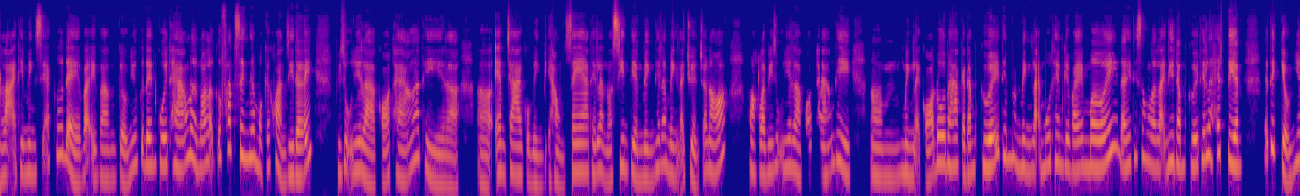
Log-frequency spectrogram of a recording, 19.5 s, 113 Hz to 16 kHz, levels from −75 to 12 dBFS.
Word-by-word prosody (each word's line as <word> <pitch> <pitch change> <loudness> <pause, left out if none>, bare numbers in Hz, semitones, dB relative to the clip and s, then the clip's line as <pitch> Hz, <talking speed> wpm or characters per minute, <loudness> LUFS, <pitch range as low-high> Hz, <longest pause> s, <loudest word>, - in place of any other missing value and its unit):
lại 195 +1 +3
thì 215 -1 -5
mình 205 0 -5
sẽ - - +2
cứ 330 0 -3
để 170 - +3
vậy 185 - 0
và, 185 -1 -2
kiểu 175 -3 -2
như, 245 +5 -5
cứ - - -5
đến 250 -1 +3
cuối 250 0 +1
tháng 235 +3 +2
là 310 -3 +1
nó 240 0 +1
lại - - -1
cứ - - -4
phát 375 -1 0
sinh 325 -4 +4
thêm 305 -3 0
một 225 - -2
cái 240 - -7
khoản 240 -8 0
gì 200 +2 -1
đấy. 200 - +3 0.4
Ví 210 - -7
dụ 235 - -3
như 225 +1 -2
là 180 -6 +2
có 170 +3 -2
tháng 190 +5 -2
á 305 +2 +1
thì 175 -8 -3
là, 155 -2 -2 0.3
ờ, 160 -1 -3
em 210 0 +2
trai 200 -1 +2
của - - -8
mình 160 -2 -7
bị - - -13
hỏng 165 -4 -3
xe, 215 +4 +2
thế 205 - -4
là 225 0 0
nó 180 -2 -7
xin 240 +2 +8
tiền 200 -5 -1
mình, 185 -1 -3
thế 235 - -4
là 255 - -1
mình 205 -4 -4
lại - - -3
chuyển 170 -8 -3
cho 225 - -3
nó, 220 +5 +3 0.3
hoặc 215 -4 -1
là 205 - +3
ví 215 +1 -4
dụ 250 - -7
như 240 +1 -5
là 215 -3 0
có 195 - -6 0.2
tháng 200 +6 -3
thì, 230 -7 0 0.3
ờ, 195 -1 -2 0.3
mình 200 -2 -2
lại - - -4
có 185 +2 +1
đôi 265 +2 +4
ba 250 -1 +2
cái 215 -4 -2
đám 205 +1 0
cưới, 240 0 +6
thế 310 - -1
m 290 - -4
mình 225 -2 -3
lại - - +1
mua 250 +3 -3
thêm 265 -1 -3
cái 245 -1 0
váy 225 +1 +1
mới. 240 +8 +4
Đấy, 245 +2 +2
thế 305 - -4
xong 300 -3 0
là 245 -1 0
lại 220 - +2
đi 270 +3 +1
đám 245 -2 +1
cưới, 245 0 0
thế 290 - -1
là 325 - +2
hết 345 0 -2
tiền, 255 -3 +7 0.4
thế - - -2
thì 385 - +5
kiểu 170 - +4
như 255 +9 -4
225 Hz, 305 wpm, -24 LUFS, 200-250 Hz, 0.4 s, xin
